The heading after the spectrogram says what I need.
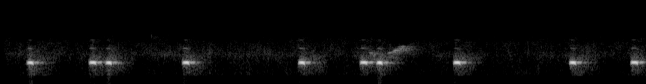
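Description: Collared owlet giving mellow, evenly pitched whistled hoots in a repeating single–double–single pattern, roughly one phrase every two seconds; otherwise quiet.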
